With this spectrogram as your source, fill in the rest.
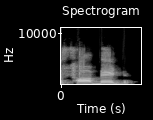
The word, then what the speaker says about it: forbid: Next है FORBID, FOR का उच्चारण हम फार करते हैं और BID को बिड पढ़ते हैं, यानी कि फॉरबिड।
